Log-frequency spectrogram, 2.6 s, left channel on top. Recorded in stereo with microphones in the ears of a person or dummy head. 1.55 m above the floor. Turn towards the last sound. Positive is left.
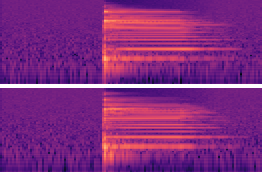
turn(degrees=-50)  # may be behind; listen again after turning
